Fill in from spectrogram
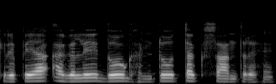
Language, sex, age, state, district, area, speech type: Hindi, male, 18-30, Uttar Pradesh, Jaunpur, rural, read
